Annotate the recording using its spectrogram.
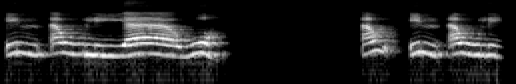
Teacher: بعد ذلك يكون عندنا التحقيق في الهمزة الأولى إن ونبدل الهمزة الثانية واو مع واو متحركة مع المد والقصر وإسكان الهاء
